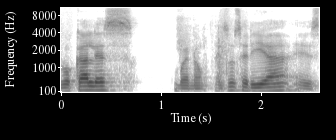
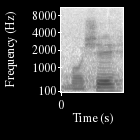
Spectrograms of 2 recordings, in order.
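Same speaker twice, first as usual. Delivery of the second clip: MOSHE stressed on the final syllable, mo-SHE; acento agudo; 4 dB louder than usual. Shown as a demonstration. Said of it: "con el acento en la última sílaba". (moshe con el acento al final, moshé)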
